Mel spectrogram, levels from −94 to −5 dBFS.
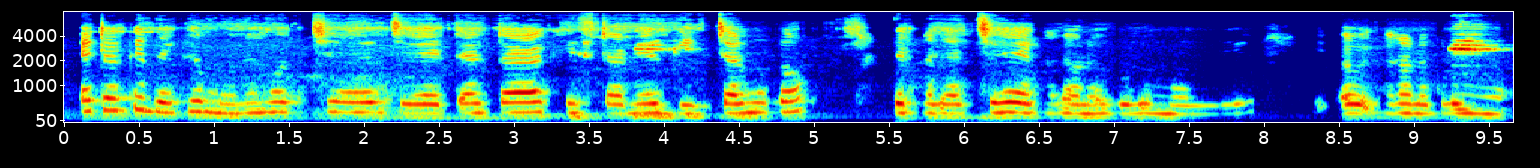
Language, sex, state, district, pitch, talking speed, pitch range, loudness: Bengali, female, West Bengal, Purulia, 255 Hz, 125 wpm, 245-275 Hz, -19 LUFS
